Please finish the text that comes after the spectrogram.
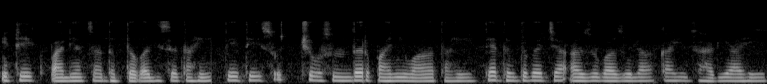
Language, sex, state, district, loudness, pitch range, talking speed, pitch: Marathi, female, Maharashtra, Sindhudurg, -28 LUFS, 165-180 Hz, 150 wpm, 170 Hz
